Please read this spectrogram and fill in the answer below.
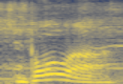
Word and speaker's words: Bora: Bora? Because that's the Japanese. Oh. How they pronounce it.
